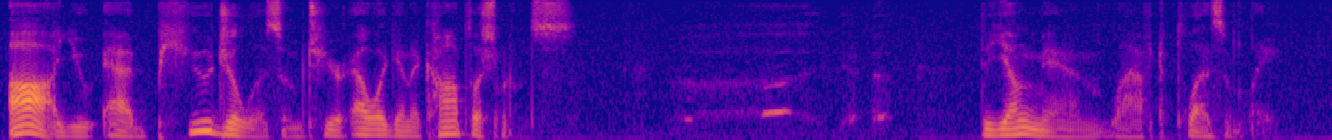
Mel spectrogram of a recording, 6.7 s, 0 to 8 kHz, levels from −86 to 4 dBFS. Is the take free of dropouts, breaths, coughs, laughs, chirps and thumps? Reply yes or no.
no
